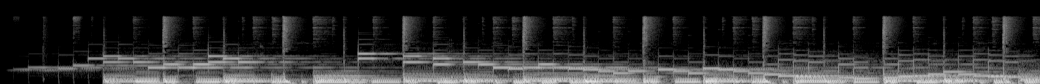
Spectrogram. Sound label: smooth jazz cafe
